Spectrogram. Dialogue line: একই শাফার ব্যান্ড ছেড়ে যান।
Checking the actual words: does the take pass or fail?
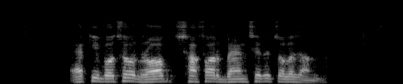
fail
